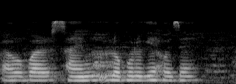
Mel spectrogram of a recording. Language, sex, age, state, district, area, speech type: Assamese, female, 30-45, Assam, Dibrugarh, rural, spontaneous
